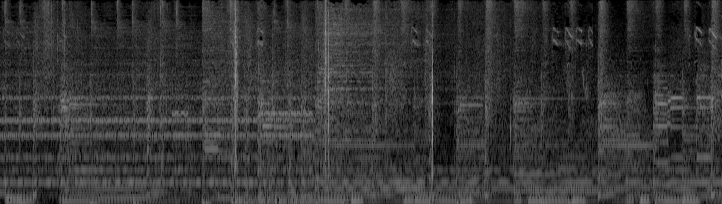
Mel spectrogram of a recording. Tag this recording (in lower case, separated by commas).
music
